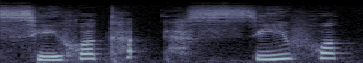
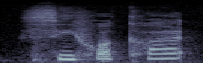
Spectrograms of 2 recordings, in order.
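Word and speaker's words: Cihuacōātl: I think it's Sihuaquat, I think. Sihuaquat, I think.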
